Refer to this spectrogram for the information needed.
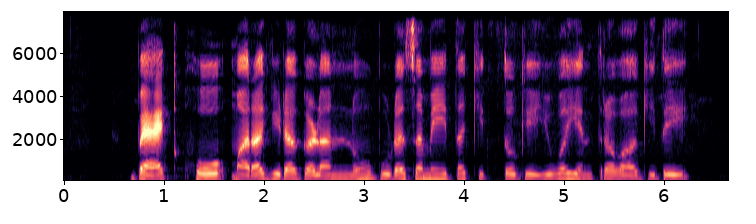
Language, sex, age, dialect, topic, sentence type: Kannada, female, 25-30, Mysore Kannada, agriculture, statement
